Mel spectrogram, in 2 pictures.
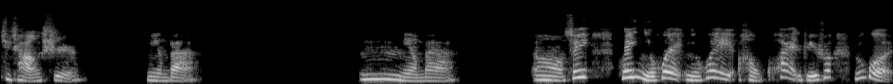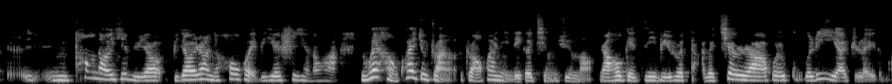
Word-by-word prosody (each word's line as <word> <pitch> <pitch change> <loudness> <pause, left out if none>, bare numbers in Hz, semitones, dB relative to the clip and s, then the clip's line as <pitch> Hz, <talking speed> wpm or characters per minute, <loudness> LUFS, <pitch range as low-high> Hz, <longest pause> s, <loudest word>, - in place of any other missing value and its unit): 去 240 - -2
尝 200 -6 +1
试， 190 +2 -4 0.6
明 180 -3 -4
白。 180 +4 -1 1.6
嗯， 230 - -1 0.3
明 165 -4 -2
白。 165 +1 -5 0.8
哦， 200 -4 +2
所 300 +10 +3
以 335 0 +6 0.3
所 310 - +6
以 335 - +7
你 225 -11 +5
会 255 +6 +5
你 195 -2 +2
会 265 +3 +1
很 185 -5 -4
快 320 -9 -2
比 195 -1 +2
如 200 - +5
说， 325 +7 -1 0.2
如 275 +4 -3
果， - - +4
呃 - - 0 0.6
嗯 195 - 0
你 195 - 0
碰 320 - -5
到 240 -4 +3
一 230 - 0
些 250 - -4
比 185 -5 -2
较 185 -1 +2
比 185 - -7
较 215 0 +6
让 240 0 +2
你 190 - -4
后 245 +4 -1
悔 215 -4 0
的 - - -10
一 175 - -6
些 190 0 +1
事 210 - -5
情 190 -3 -7
的 165 +1 -8
话， 170 - -6 0.2
你 200 - 0
会 330 - +6
很 335 - -2
快 320 -1 +3
就 245 -3 -1
转 205 -2 0
转 - - +1
换 215 -3 -1
你 - - -7
的 - - -1
一 - - -2
个 170 - +2
情 - - -8
绪 165 - -5
吗？ 140 - -6
然 165 -1 +3
后 195 - +4
给 180 -4 0
自 185 +3 -8
己， 180 - +2
比 170 -1 -2
如 185 +2 +1
说 185 - -1
打 200 - -12
个 175 +1 -2
气 260 +10 +1
儿 210 -4 +4
啊， 185 -1 +5
或 200 +1 -2
者 195 - +2
鼓 200 - -16
个 185 - -1
励 240 0 -2
啊 160 - +1
之 - - -9
类 75 - -4
的 - - -20
吗？ - - -24
195 Hz, 280 characters per minute, -21 LUFS, 180-235 Hz, 1.6 s, 以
